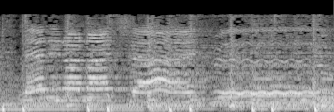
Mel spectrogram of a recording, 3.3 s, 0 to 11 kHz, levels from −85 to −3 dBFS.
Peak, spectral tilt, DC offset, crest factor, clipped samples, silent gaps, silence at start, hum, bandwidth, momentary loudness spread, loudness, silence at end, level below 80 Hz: 0 dBFS; -5.5 dB/octave; under 0.1%; 14 dB; under 0.1%; none; 0 s; none; 7.4 kHz; 4 LU; -15 LUFS; 0 s; -26 dBFS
